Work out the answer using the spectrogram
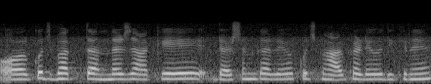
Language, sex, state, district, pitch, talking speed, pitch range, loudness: Hindi, female, Bihar, Sitamarhi, 245 Hz, 235 wpm, 235-255 Hz, -20 LUFS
